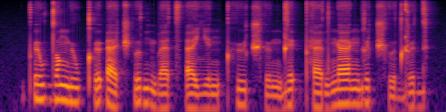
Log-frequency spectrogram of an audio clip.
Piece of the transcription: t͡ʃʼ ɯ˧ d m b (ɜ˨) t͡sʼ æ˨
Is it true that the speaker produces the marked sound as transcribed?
no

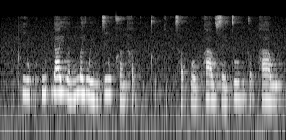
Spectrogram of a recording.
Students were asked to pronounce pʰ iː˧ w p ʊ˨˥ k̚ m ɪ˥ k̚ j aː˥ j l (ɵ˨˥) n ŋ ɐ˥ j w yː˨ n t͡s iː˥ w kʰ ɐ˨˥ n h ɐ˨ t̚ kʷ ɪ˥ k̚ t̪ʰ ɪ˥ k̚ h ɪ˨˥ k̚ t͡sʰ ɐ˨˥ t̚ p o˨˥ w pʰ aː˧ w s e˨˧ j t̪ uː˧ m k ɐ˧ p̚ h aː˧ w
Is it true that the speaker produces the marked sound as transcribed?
yes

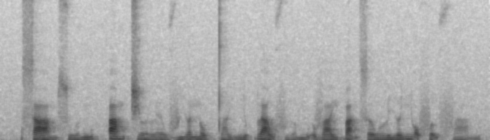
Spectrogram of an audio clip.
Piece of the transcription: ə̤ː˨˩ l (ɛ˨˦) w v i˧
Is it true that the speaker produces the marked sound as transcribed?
no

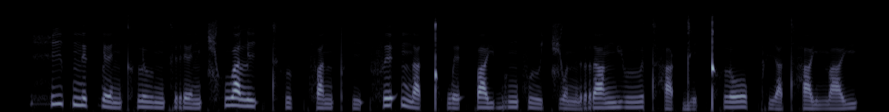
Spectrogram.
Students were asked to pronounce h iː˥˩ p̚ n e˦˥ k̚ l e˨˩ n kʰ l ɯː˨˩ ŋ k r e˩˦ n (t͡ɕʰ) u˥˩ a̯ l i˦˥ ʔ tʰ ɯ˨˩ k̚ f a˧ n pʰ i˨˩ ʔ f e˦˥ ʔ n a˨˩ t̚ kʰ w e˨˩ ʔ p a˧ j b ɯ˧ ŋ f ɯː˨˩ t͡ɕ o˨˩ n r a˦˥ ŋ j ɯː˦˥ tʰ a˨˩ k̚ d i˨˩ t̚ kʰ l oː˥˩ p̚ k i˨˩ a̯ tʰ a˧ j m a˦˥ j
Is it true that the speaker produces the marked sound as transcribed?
yes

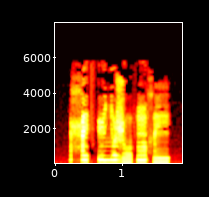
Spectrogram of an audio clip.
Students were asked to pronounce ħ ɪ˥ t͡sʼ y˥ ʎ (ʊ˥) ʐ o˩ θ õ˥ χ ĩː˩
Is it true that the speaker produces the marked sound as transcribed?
yes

